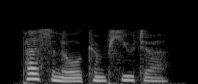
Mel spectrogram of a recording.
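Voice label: "personal computer", English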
